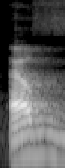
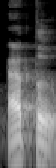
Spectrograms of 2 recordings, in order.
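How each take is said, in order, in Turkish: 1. Son ünsüz içeride ağır ve boğuk. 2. Son ünsüz düz, hafif bir d. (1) "səsi içəridə ağız boşluğumuzda boğuruq" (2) "əd bu şəkildə deməyiniz yanlış olar"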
